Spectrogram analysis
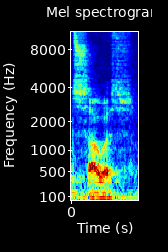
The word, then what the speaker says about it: psoas: flexor and then there's a muscle called psoas which is spelled psoas and that one is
